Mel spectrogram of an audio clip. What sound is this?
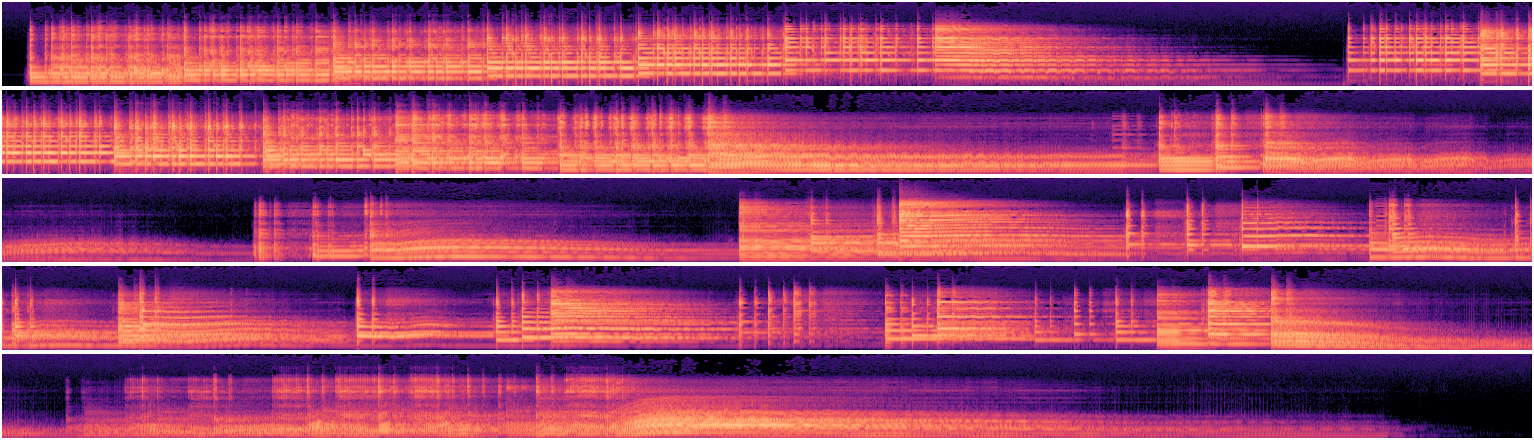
Clean type of heavy reverb sound. The notes start off fast and almost surf rock like then in the middle just a bunch of random bendy/vibrato/tremolo noise which would probably work for some background noise. Chop this one up to your hearts desire.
